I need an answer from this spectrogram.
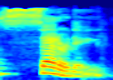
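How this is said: It is said with an American accent.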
